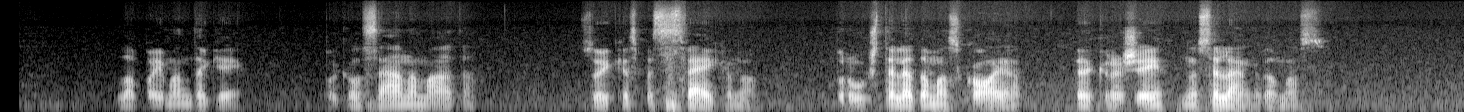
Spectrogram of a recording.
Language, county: Lithuanian, Vilnius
